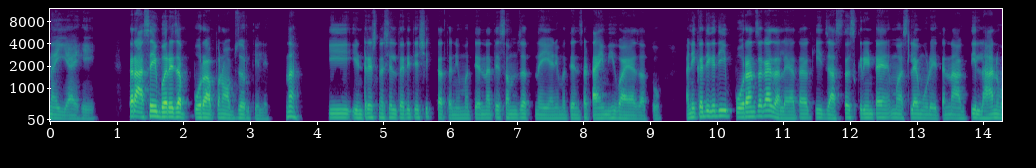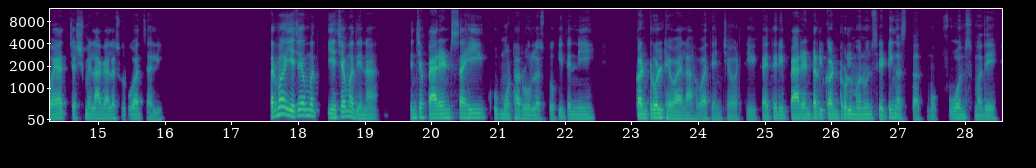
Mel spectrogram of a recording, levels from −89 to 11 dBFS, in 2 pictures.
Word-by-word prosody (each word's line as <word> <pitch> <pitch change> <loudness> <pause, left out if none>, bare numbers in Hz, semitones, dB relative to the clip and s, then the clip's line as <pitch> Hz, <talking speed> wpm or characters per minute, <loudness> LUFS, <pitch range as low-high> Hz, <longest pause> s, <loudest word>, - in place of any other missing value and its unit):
नाही 100 -3 -4
आहे. 90 -1 -7 0.6
तर 155 - +10
असेही 155 +3 +9
बरेचं 140 -1 +9 0.2
पोरं 125 -1 +6
आपण 115 +1 +3
ऑब्झर्व्ह 110 0 -2
केलेत 90 -1 -12 0.3
ना, 150 - +4
की 120 -1 -5 0.2
इंटरेस्ट 120 +2 -2
नसेल 115 0 -3
तरी 115 +1 -1
ते 120 - -2
शिकतात 120 -3 -5
आणि 100 0 -7
मग 105 +1 -8
त्यांना 110 +1 -2
ते 115 - -2
समजत 115 0 -4
नाही 105 -1 -4
आणि 100 +1 -6
मग 105 0 -9
त्यांचा 105 0 -4
टाईमही 105 +1 +1
वाया 95 -2 -1
जातो 85 -2 -10 0.4
आणि 130 +4 0
कधी-कधी 160 +3 +3 0.2
पोरांचं 145 +3 +5
काय 165 -1 +7
झाल 105 -6 +2
आहे 100 - -3
आता 115 +3 -2
की 120 - -3
जास्त 100 +1 -1
स्क्रीन 120 -1 -3
टाईम 120 -1 +1
असल्यामुळे 110 -2 -3
त्यांना 105 0 -3
अगदी 100 +3 -3
लहान 105 +2 +1
वयात 110 +1 +1
चष्मे 105 +1 -6
लागायला 100 +1 -2
सुरुवात 100 0 -5
झाली. 85 -2 -10 1.6
तर - - +6
मग 225 +1 +5
याच्याम 180 +1 +2 0.3
याच्यामध्ये 120 -1 0
ना, 100 +2 -4 0.6
त्यांच्या 120 +4 -3
पॅरेंट्सचाही 120 +1 +2
खूप 115 -1 -9
मोठा 110 +1 -4
रोल 95 -1 -5
असतो, 90 +1 -9
की 100 +1 -11
त्यांनी 105 0 -7 0.7
कंट्रोल 120 +2 +3
ठेवायला 95 -4 -2
हवा 90 -1 -7
त्यांच्यावरती, 90 +1 -12
काहीतरी 100 +2 -4
पॅरेंटल 105 +2 +1
कंट्रोल 110 +1 0
म्हणून 105 0 -3
सेटिंग 115 +4 -3
असतात, 95 - -8
मग - - -13 0.2
फोन्समध्ये 95 -4 -5
110 Hz, 155 wpm, -23 LUFS, 100-120 Hz, 1.6 s, तर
